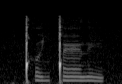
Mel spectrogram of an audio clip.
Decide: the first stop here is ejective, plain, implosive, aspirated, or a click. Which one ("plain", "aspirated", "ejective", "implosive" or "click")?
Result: click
